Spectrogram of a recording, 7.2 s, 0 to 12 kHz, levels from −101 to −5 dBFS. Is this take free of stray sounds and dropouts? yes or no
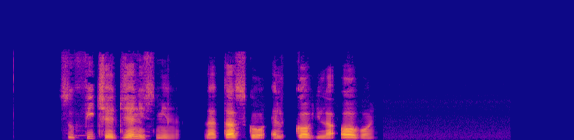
yes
